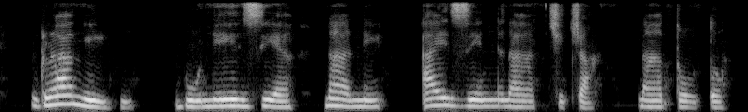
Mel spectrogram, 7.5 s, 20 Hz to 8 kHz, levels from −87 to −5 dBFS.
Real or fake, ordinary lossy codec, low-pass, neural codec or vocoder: fake; none; 7.2 kHz; codec, 24 kHz, 3 kbps, HILCodec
